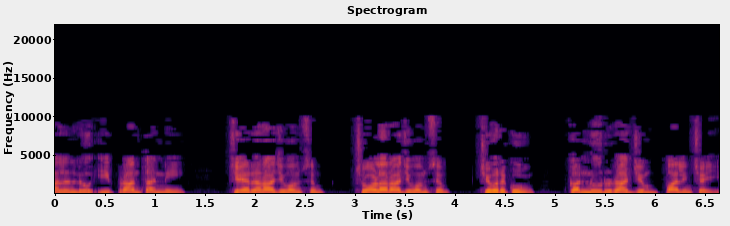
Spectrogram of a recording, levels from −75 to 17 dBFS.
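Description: WMA compression runs through the whole speech clip: a ringing, washy smear with hiss that breathes with the sound, and nothing above about 10.1 kHz, which fits a likely low-bitrate WMA encode near 32 kbps, where long transform blocks spread quantisation noise and zero weak spectral lines.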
